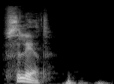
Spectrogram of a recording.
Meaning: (adverb) after, right after, behind, following; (preposition) after, behind, following
- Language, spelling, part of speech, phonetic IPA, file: Russian, вслед, adverb / preposition, [fs⁽ʲ⁾lʲet], Ru-вслед.ogg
